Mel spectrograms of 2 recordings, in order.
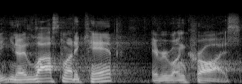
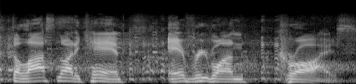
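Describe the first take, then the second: First: Said in the usual way. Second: Laughing, slowing right down on everyone cries; laughing emphasis. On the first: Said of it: "but, like, the last night at camp, everyone cries". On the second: Shown as a demonstration. Retelling the camp night to the church, laughing and slow. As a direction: chuckle it, then stretch the words out slowly.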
